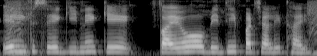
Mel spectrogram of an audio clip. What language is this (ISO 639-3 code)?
mag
